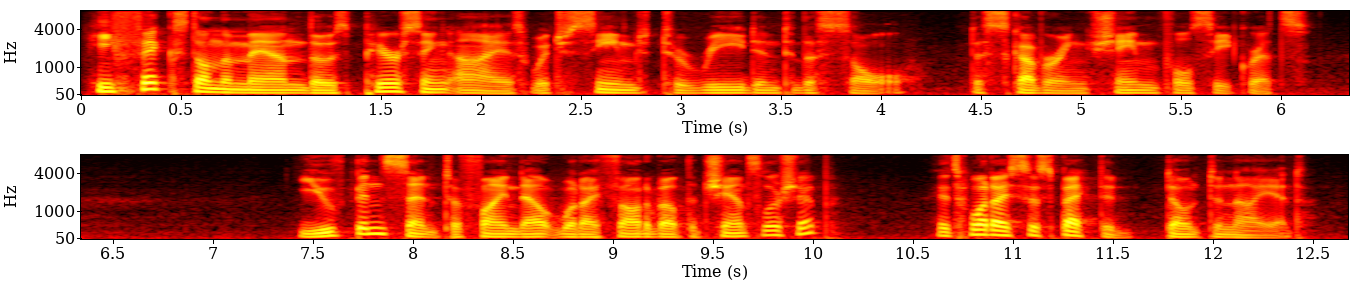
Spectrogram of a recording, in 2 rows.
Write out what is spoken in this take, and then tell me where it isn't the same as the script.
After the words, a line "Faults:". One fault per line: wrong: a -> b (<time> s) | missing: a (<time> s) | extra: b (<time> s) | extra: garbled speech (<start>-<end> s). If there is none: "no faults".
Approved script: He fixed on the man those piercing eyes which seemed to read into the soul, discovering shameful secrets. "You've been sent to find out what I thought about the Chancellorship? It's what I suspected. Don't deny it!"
He fixed on the man those piercing eyes which seemed to read into the soul, discovering shameful secrets. "You've been sent to find out what I thought about the Chancellorship? It's what I suspected. Don't deny it!"
Faults:
no faults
